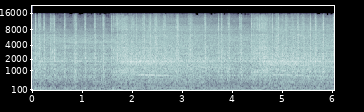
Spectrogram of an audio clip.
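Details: Trabant 601 two-stroke, recently bought, with a rust-seized wheel brake cylinder: putters unevenly at idle, beat stumbling and hunting rather than settling; owner says it doesn't run right; fuel delivery suspected.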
